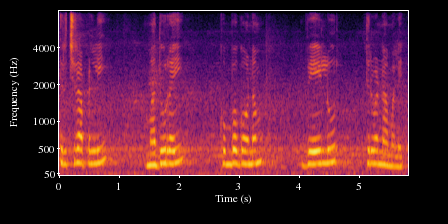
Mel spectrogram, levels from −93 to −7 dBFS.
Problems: none marked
